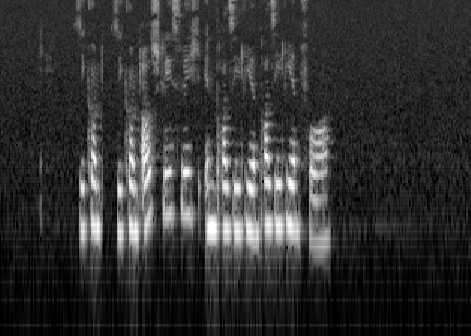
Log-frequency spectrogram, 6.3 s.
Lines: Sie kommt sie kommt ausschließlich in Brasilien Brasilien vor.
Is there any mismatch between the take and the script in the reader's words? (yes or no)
no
